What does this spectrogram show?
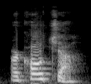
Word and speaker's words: Arcocha: But we have an anniversary today, because today is Joni and Juan's, I know she told me one time how to pronounce it. Arcocha.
